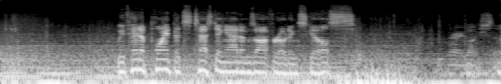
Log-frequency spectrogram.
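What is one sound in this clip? Mud clumps patter against a windshield.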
